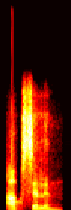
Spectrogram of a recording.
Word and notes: upsilon: Indian

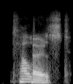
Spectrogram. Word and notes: teleost: American English

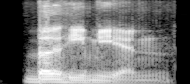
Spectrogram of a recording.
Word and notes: Bohemian: British English

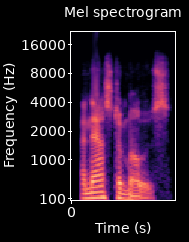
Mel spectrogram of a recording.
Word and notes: Anastomose: American English

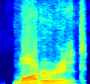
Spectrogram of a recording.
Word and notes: moderate: American English

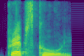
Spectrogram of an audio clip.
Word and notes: prep school: Indian

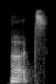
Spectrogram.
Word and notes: hertz: Indian

